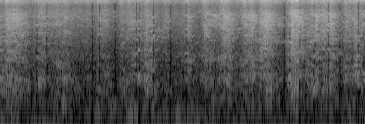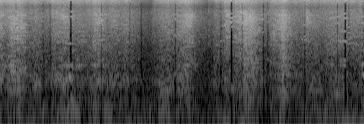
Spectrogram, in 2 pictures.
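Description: A person chewing crispy fried chicken (ayam geprek) with a run of irregular, rasping crunches, several a second.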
